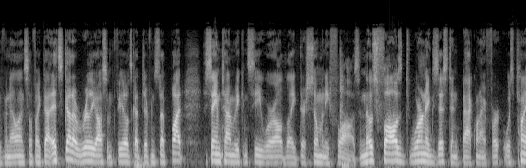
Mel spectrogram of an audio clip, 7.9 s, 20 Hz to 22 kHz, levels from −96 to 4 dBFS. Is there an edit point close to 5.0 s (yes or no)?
yes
